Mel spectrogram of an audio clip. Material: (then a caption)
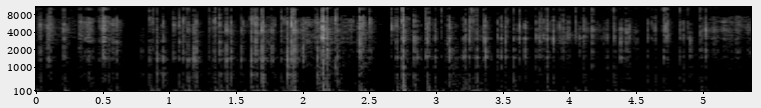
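Foil. A full, flat, sealed silver-white No7 foil sheet mask sachet is held in both hands and tapped with long fingernails. Rapid, irregular clicks and crinkles sound with a bright, papery crackle and very little ring after each tap.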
